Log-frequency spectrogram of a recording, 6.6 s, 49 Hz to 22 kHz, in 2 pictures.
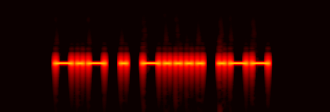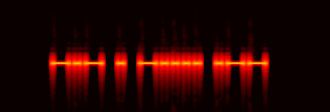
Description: Morse code, heard as a keyed tone, about 22 wpm, 700 Hz. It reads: KE6W KE6W
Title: USA Call Signs - 4 Characters - Repeated 2x - 22wpm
